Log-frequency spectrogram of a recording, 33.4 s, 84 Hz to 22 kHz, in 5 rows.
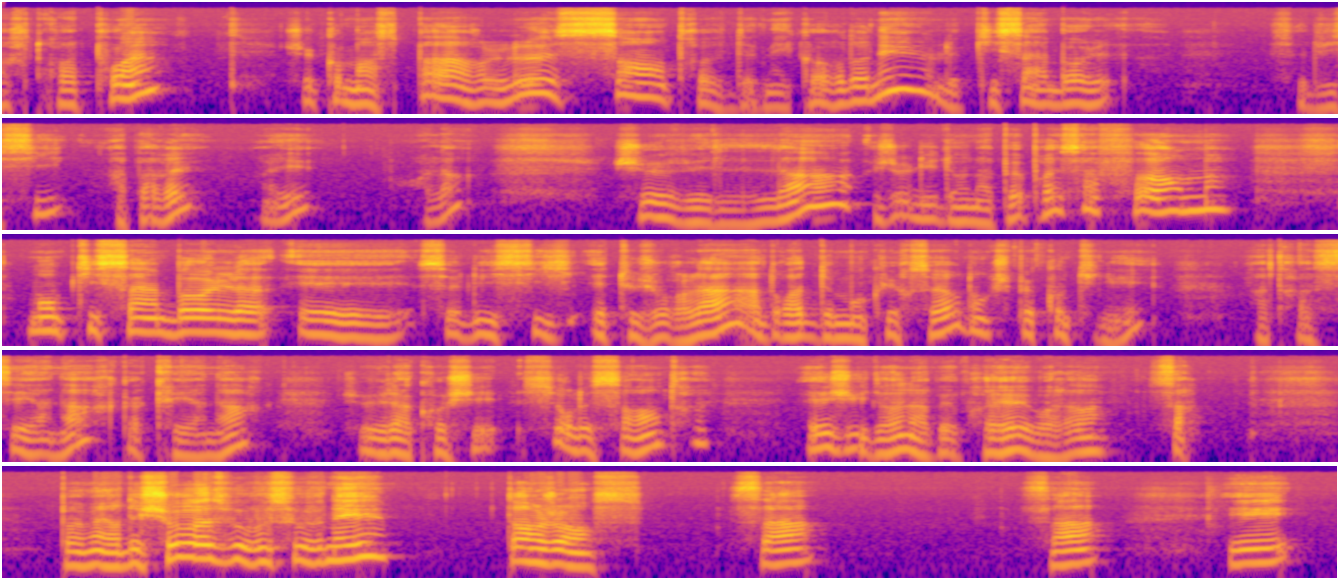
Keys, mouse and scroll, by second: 8.5 click, 10.5 click, 12.1 click, 19.2 click, 22.6 click, 25.4 click, 26.3 right click, 30.2 click, 31.6 click.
